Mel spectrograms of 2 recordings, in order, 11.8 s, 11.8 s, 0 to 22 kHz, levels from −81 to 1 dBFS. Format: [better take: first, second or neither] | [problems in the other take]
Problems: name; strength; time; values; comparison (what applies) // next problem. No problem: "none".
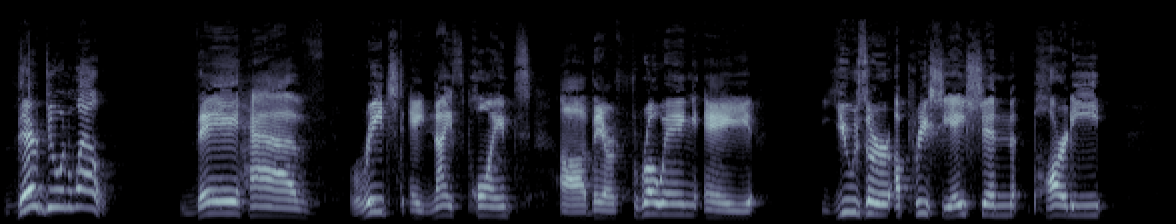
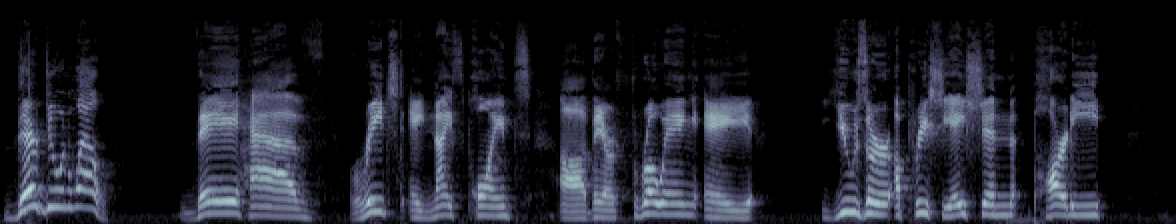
second | thin; somewhat; fading below 250 Hz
